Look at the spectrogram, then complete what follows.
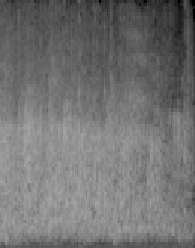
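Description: Steady applause from an audience, a dense wash of many hands clapping at once, fairly loud and sustained throughout before easing slightly toward the end.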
